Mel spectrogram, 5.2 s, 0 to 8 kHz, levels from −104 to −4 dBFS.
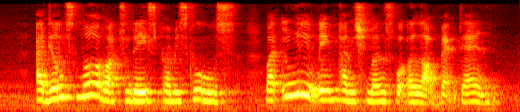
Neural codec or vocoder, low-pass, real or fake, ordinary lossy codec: codec, 16 kHz, 2 kbps, FunCodec, trained on LibriTTS, 25 frames a second; 7.2 kHz; fake; none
